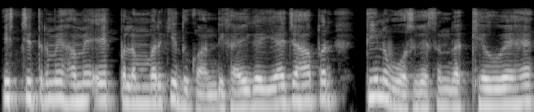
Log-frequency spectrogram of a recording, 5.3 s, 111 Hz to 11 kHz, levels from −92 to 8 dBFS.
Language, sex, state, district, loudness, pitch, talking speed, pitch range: Hindi, male, Uttar Pradesh, Saharanpur, -15 LUFS, 165 Hz, 215 wpm, 140-190 Hz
